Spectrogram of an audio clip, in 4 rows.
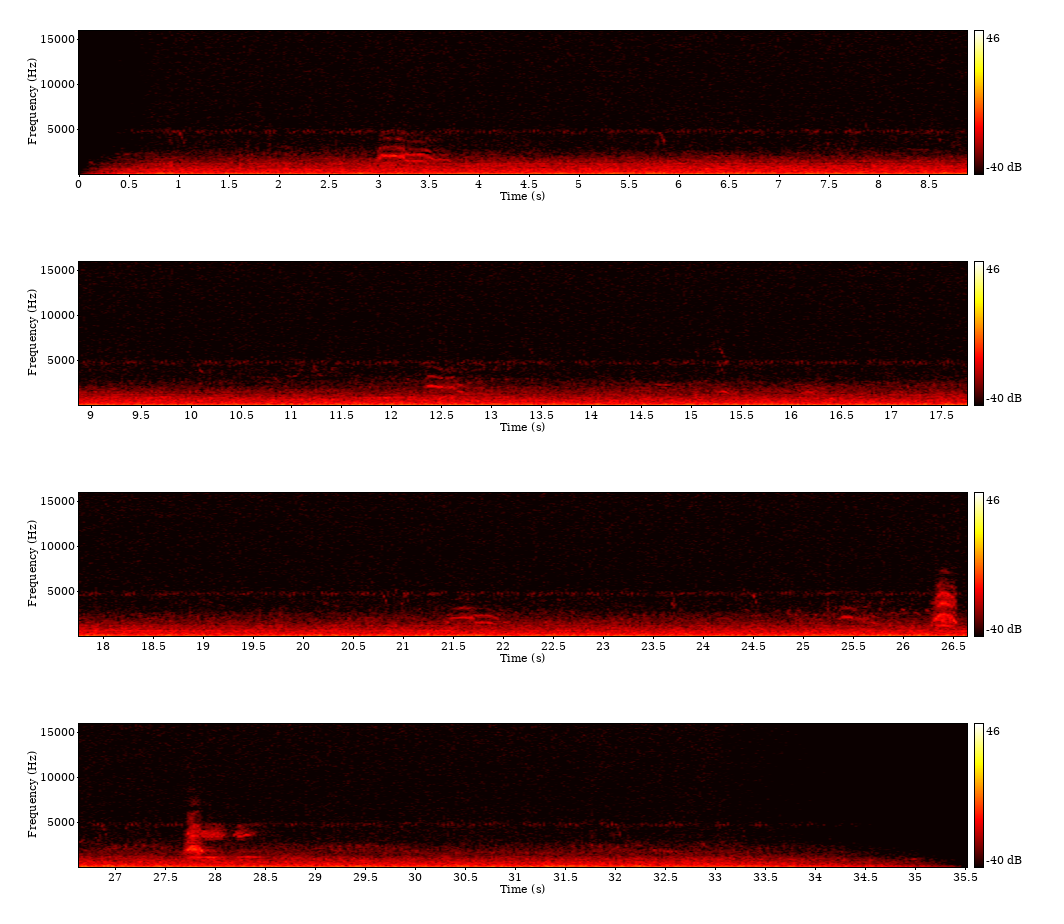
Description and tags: atmosphere-evening-birds
Ambience of field of grass. Evening, sunset. Sounds of birds wind, and hum of road. Stereo recorded on internal Zoom H4n microphones. No post processing.
ambience, evening, field-recording, hum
